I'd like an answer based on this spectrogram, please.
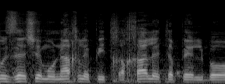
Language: Hebrew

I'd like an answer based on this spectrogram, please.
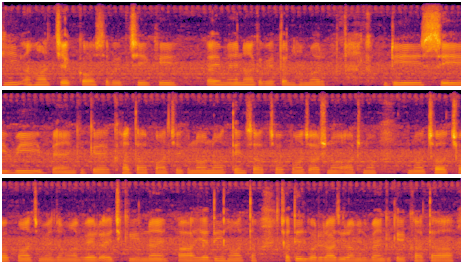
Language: Maithili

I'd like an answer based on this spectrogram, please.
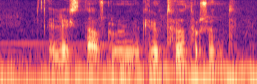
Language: Icelandic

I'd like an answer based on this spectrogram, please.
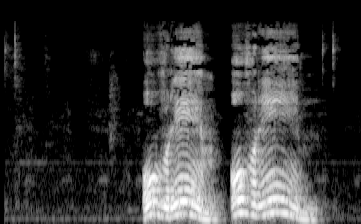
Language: Mari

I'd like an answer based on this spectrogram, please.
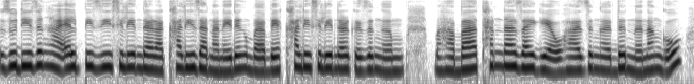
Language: Bodo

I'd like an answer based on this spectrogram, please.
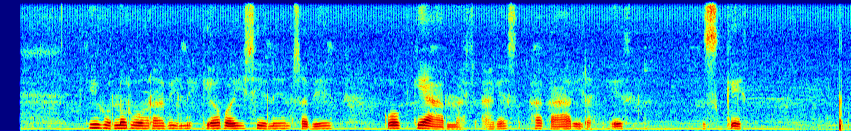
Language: Kalenjin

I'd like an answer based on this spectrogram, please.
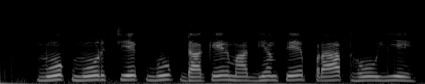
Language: Magahi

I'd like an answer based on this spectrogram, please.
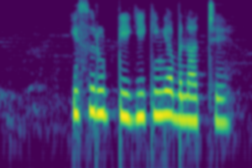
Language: Dogri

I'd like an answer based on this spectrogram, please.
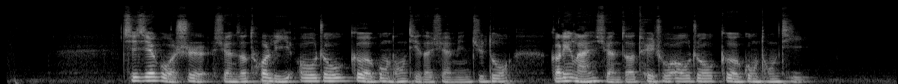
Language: Chinese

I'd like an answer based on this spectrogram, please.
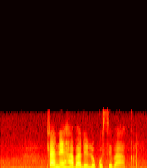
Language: Southern Sotho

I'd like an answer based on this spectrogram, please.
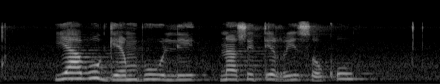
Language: Tsonga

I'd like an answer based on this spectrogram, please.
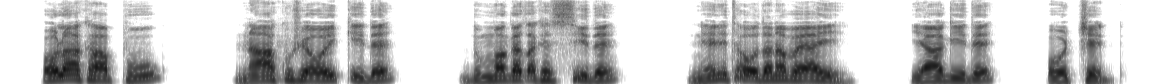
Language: Dawro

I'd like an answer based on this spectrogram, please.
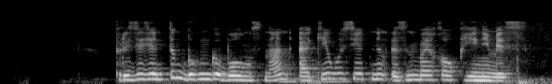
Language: Kazakh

